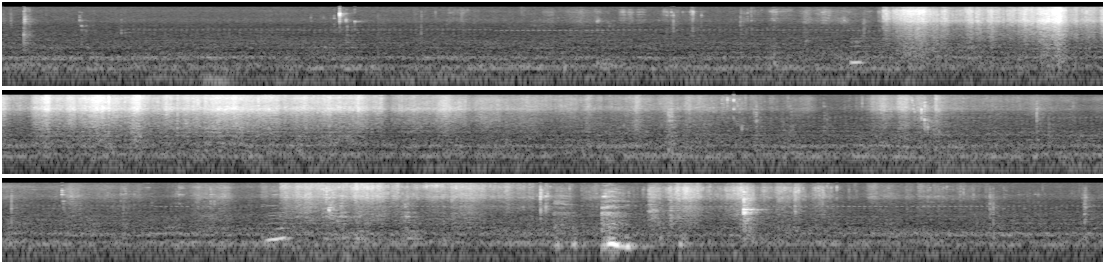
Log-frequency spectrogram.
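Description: Thin plastic bag crinkling and rustling as a plastic takeout tray is unwrapped, in two spells, the first lasting several seconds, with a few light clatters of dishes and chopsticks.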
